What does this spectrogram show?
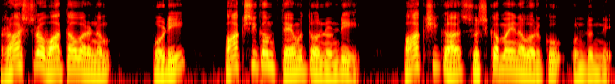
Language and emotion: Telugu, neutral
